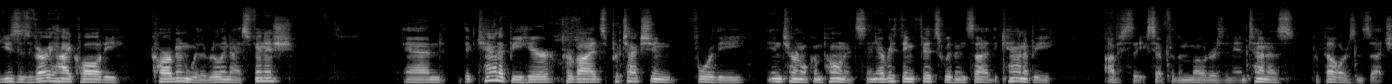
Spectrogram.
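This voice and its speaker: A man speaks at a fairly quick pace. His pitch varies in an ordinary way over a quiet background. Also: big swings in loudness. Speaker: hobby drone reviewer. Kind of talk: product overview tutorial. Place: workshop.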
